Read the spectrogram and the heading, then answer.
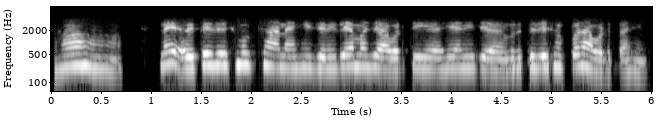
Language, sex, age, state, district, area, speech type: Marathi, female, 30-45, Maharashtra, Buldhana, urban, conversation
